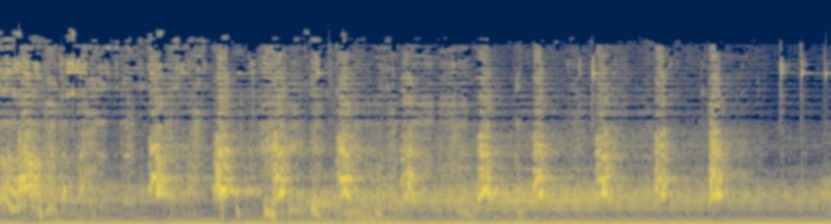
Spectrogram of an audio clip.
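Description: A dog barking about ten times in a steady rhythm, roughly one bark every two-thirds of a second, over sustained orchestral film music.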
